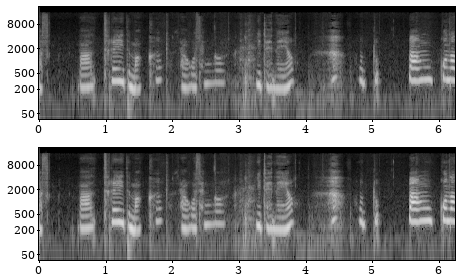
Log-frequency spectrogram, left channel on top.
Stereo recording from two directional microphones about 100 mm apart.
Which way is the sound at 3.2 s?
40° right (ahead or behind).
